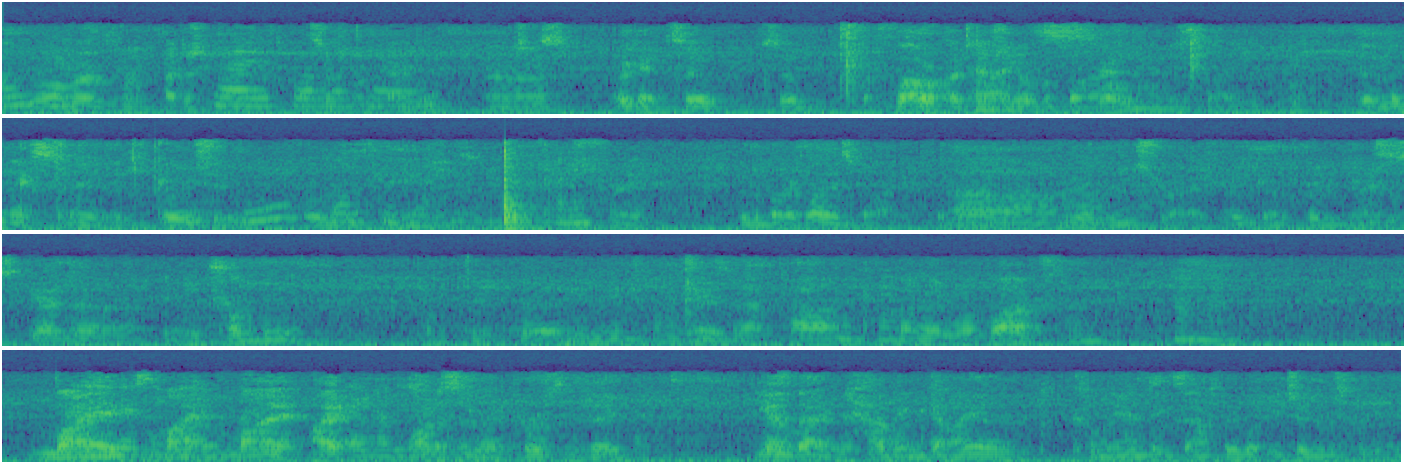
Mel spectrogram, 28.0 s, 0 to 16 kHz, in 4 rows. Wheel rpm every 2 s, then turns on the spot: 0, 0, 0, 0, 0, 0, 0, 0, 0, 0, 0, 0, 0, 0.
none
